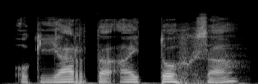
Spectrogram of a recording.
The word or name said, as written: Okiartaaitokhsa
